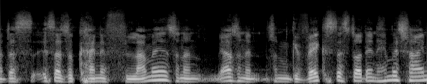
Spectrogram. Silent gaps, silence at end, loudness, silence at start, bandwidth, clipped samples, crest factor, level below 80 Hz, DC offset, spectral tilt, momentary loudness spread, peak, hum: none; 0 s; -21 LUFS; 0 s; 13 kHz; under 0.1%; 16 dB; -58 dBFS; under 0.1%; -5.5 dB/octave; 6 LU; -4 dBFS; none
